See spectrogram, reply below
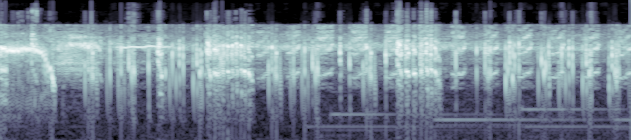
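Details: Edible-nest swiftlet calls played to attract swiftlets: opens with a high whistle sliding downward, followed by dense buzzy twittering and scattered sharp chirps.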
